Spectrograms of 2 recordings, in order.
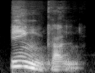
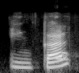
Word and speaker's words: incal: Y las últimas, Incal. incal. Pronuncia fuerte en el in, querida Tere.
